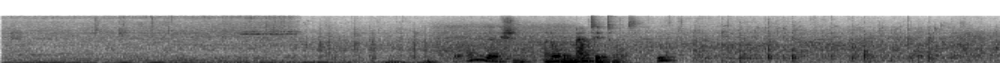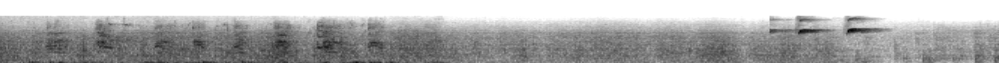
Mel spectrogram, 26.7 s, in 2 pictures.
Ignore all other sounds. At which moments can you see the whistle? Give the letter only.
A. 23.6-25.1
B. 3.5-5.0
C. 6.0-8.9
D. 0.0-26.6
A.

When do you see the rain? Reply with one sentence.
The rain can be heard from 0.0 to 26.6 s.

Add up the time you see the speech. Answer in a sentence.
The speech can be heard for 3 seconds in total.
